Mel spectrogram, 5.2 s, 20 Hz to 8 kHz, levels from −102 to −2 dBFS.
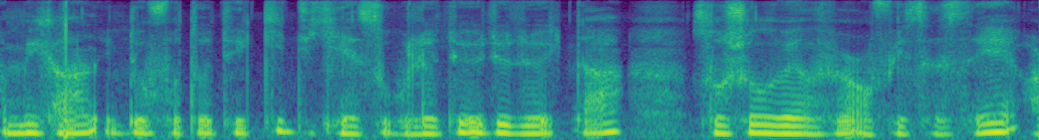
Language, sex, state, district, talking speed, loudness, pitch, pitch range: Nagamese, female, Nagaland, Dimapur, 210 wpm, -19 LUFS, 175 Hz, 160-190 Hz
